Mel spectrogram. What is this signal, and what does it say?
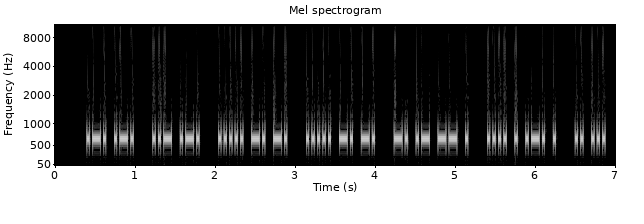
Morse code, heard as a keyed tone, about 36 wpm, 690 Hz. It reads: RR UR 5NN 5NN NAME HERE IS
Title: SOTA QSO Practice 35wpm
